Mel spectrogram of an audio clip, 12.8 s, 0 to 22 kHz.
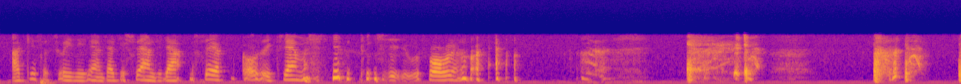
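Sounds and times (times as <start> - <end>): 
speech: 0.2 - 6.8, 7.8 - 8.2
person coughing harshly: 9.2 - 10.2, 11.7 - 12.8.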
